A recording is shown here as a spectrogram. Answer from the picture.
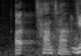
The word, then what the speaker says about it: Tintin: I'm going to give you an extra point if you can say Tintin in the Belgian pronunciation. – Tintin.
